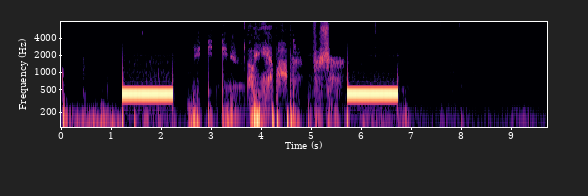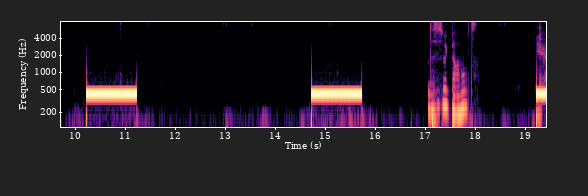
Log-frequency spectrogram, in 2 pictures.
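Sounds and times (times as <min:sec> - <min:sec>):
phone ringing tone: 0:01.2 - 0:02.2, 0:05.8 - 0:06.8, 0:10.2 - 0:11.3, 0:14.7 - 0:15.8
speech: 0:17.1 - 0:18.1.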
